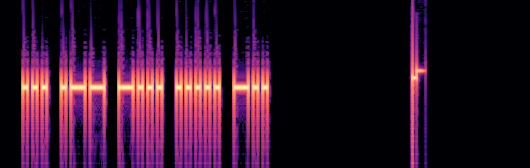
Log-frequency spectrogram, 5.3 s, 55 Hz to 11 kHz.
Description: Morse code, heard as a keyed tone, about 25 wpm, 700 Hz. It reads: SWB5D
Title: Five Challenging Letter-Number Combinations 25wpm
